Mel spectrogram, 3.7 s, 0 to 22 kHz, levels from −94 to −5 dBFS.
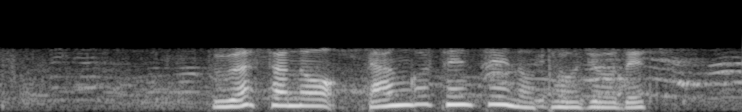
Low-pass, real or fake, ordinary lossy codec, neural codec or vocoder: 3.6 kHz; real; none; none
